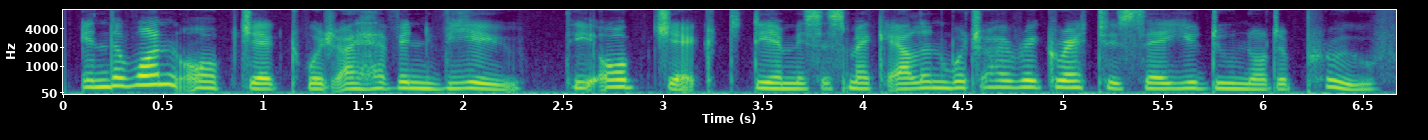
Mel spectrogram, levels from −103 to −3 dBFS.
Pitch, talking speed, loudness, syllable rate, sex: 215 Hz, 200 wpm, -19 LUFS, 5.0 syllables/s, female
